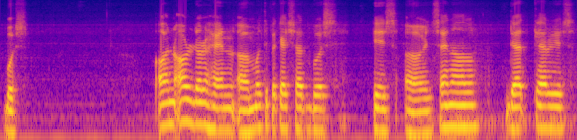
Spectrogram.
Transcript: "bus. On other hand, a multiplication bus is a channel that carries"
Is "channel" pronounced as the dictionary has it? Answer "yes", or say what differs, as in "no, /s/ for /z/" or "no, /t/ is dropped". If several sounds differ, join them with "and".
no, /s/ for /tʃ/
